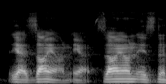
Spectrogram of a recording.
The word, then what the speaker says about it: Zion: The previous name was Shion, and now based on Zelon's logic, or in English terms, his name is actually pronounced as Zion. Yeah, Zion.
